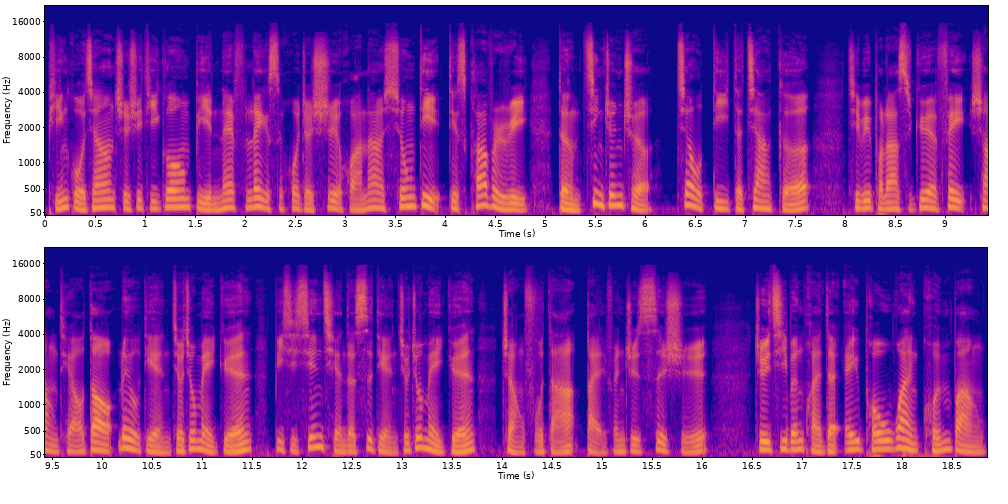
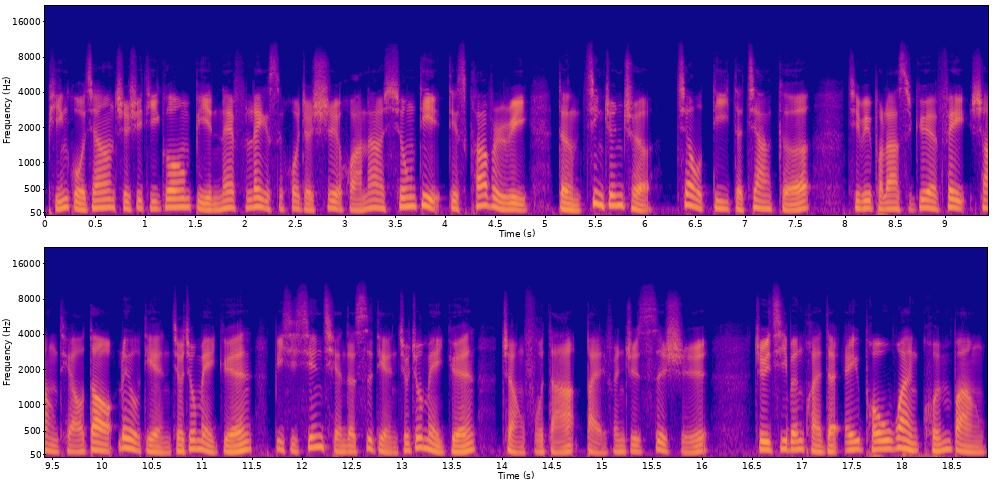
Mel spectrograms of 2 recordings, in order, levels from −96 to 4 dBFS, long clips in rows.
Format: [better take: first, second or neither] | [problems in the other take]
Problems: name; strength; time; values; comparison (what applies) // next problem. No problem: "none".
first | muffled; slightly; fading above 3.5 kHz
